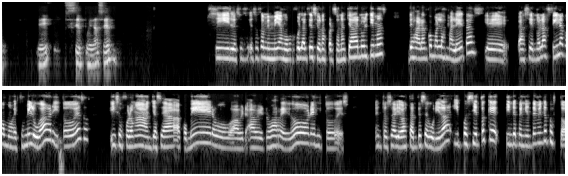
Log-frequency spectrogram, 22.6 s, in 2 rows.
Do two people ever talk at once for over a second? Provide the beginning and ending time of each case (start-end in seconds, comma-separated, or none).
none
